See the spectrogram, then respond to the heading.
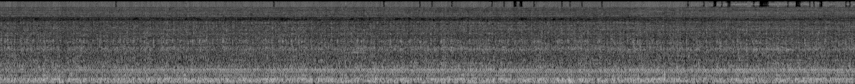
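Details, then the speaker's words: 2013 Chevy Silverado 4.3 with suspected throttle body codes, just started; steady even idle with a low unchanging hum, no misses or shaking before the problem returns; smooth idle. "Okay, engine's on. It's not shaking. Nice and smooth. Everything's good."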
